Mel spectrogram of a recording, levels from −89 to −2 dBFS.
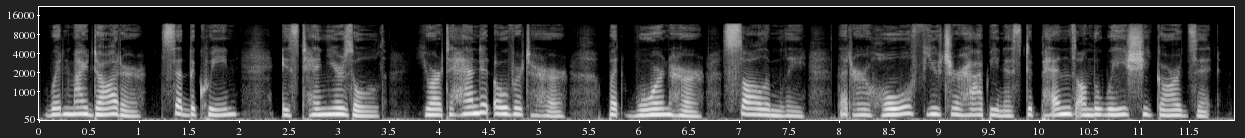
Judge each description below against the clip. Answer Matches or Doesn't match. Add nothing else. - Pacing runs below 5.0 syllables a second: Matches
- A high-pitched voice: Matches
